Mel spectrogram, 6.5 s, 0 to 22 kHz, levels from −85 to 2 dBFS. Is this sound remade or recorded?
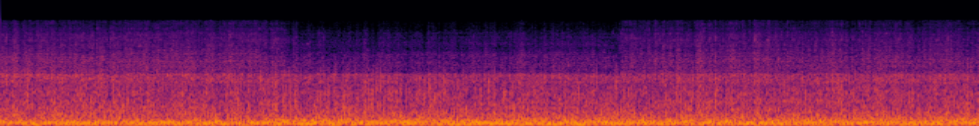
recorded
